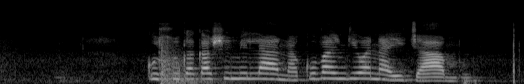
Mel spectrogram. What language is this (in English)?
Tsonga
